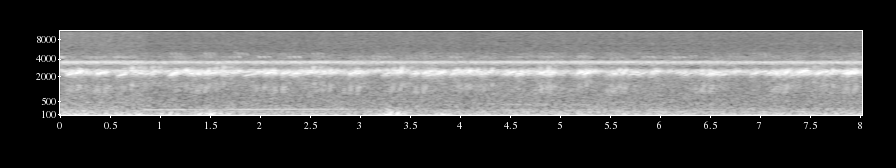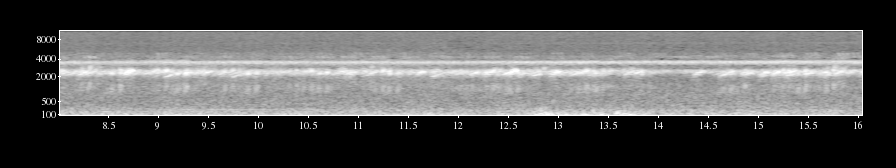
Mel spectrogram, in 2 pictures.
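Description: A chorus of tree frogs calling: many overlapping calls merge into a steady, high-pitched trilling drone that never breaks.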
